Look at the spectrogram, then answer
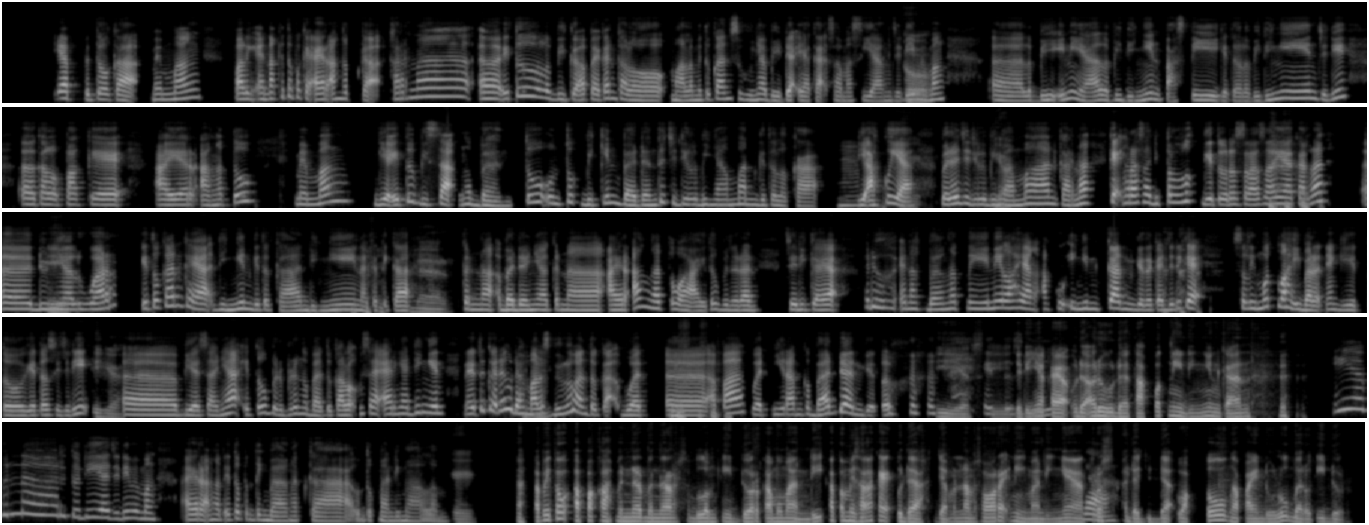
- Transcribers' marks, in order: laugh; chuckle; chuckle; laugh; chuckle; chuckle
- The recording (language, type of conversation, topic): Indonesian, podcast, Ada ritual malam yang bikin tidurmu makin nyenyak?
